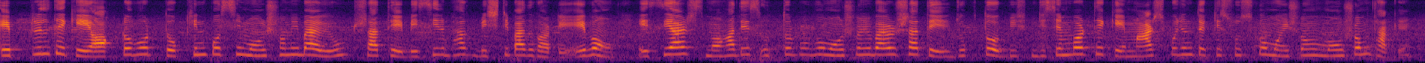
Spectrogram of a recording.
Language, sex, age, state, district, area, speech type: Bengali, female, 18-30, West Bengal, Paschim Medinipur, rural, read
